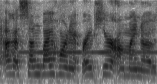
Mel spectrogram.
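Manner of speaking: plain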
